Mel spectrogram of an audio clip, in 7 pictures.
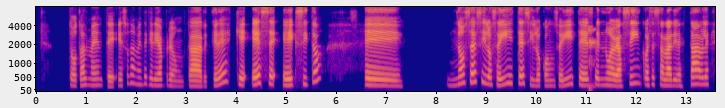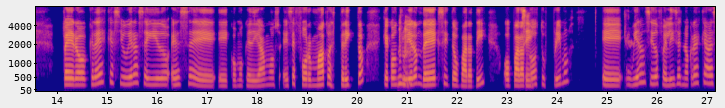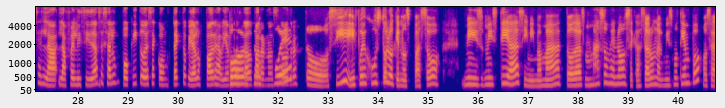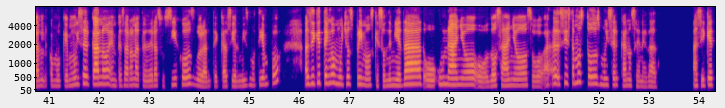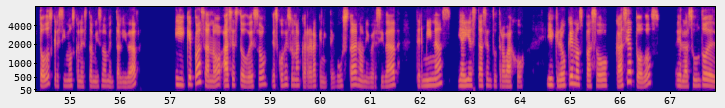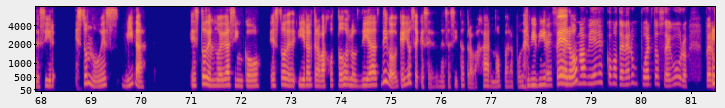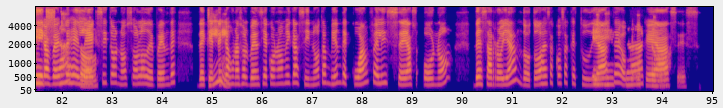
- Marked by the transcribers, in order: chuckle; tapping; other background noise; laughing while speaking: "poder"
- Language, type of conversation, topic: Spanish, podcast, ¿Cómo define tu familia el concepto de éxito?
